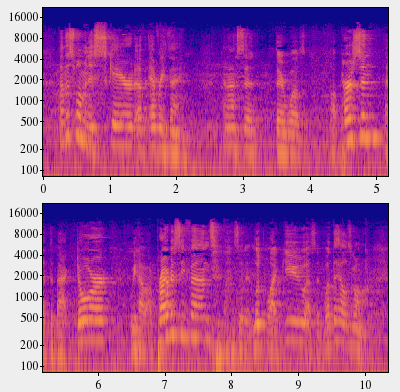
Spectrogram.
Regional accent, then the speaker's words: Virginia, United States; from Virginia.

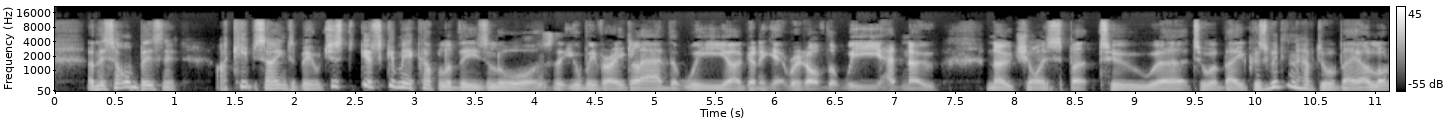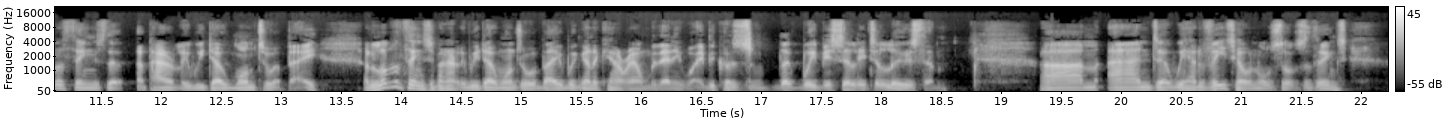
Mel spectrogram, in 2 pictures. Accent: Wales, United Kingdom; as a Welshman, my mother was born in Rumney in the Valleys.

